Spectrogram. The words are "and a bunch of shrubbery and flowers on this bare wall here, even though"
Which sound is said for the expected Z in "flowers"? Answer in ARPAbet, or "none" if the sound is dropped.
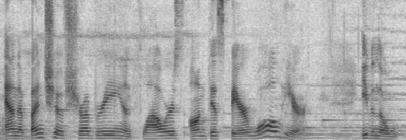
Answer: Z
